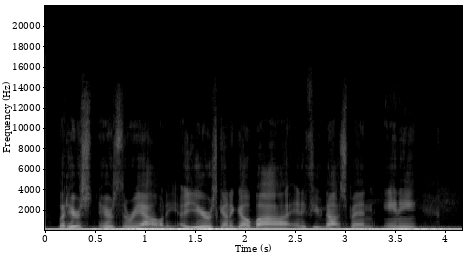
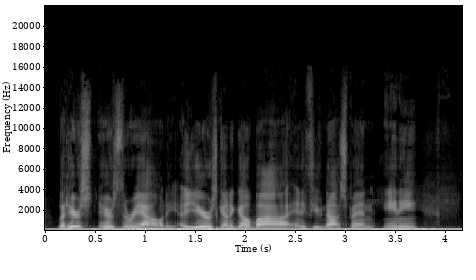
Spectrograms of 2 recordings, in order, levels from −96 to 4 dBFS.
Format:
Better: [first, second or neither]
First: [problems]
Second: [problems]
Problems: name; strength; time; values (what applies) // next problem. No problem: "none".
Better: second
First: low rumble; loud; throughout; 5 dB below the speech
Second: low rumble; faint; throughout; 20 dB below the speech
